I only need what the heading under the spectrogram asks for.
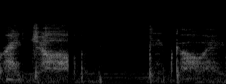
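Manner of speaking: barely audible, very quiet, hushed whisper. Voicing Nemi whispering encouragement to Thrykus: whispering in character. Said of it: "Nemi's gonna whisper to Thrykus".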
